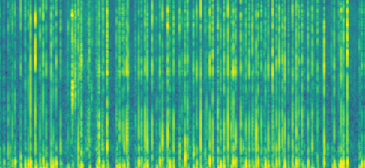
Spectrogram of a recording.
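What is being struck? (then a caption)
Padded quilted vinyl makeup bag. Long nails tap and scratch the puffy quilted surface of a medium iridescent holographic makeup bag made of padded plastic/vinyl, held in both hands. The sound is a fast, chaotic run of dense, low, soft thuds mixed with scratchy crackling, each hit dying away almost at once.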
